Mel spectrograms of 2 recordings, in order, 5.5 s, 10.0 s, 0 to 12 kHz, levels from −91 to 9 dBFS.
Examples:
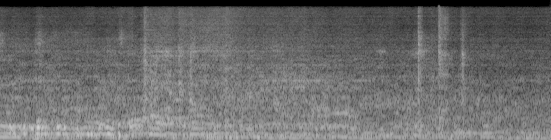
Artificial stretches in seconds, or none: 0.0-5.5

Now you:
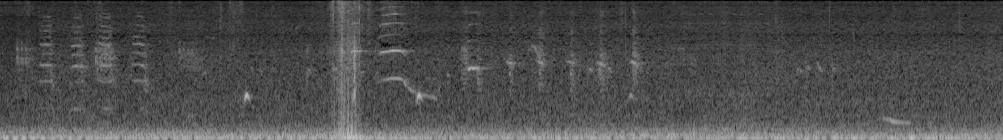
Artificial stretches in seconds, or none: 6.7-7.7

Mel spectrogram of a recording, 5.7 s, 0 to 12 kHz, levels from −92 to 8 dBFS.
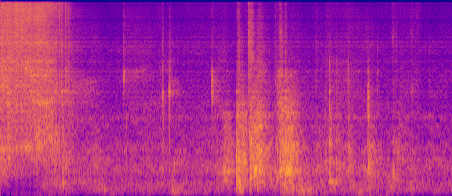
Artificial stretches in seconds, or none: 0.0-5.7

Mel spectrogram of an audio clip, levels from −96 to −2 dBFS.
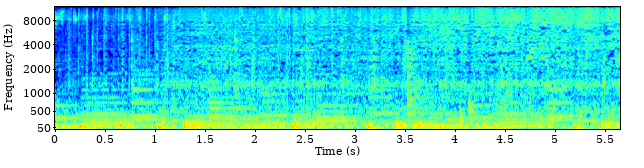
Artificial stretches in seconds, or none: none

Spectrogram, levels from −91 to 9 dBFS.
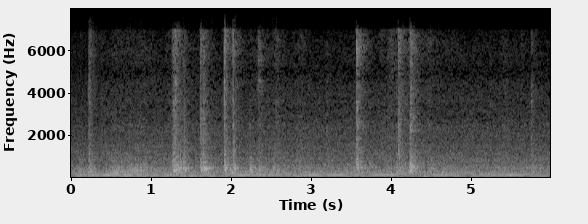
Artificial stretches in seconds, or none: none

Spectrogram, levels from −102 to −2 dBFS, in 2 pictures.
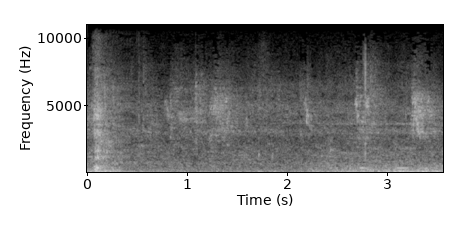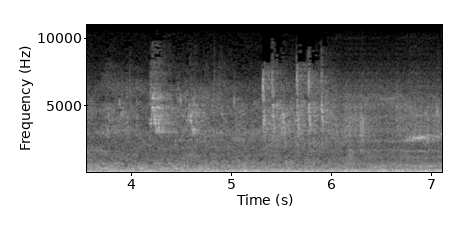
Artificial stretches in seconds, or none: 6.0-7.1

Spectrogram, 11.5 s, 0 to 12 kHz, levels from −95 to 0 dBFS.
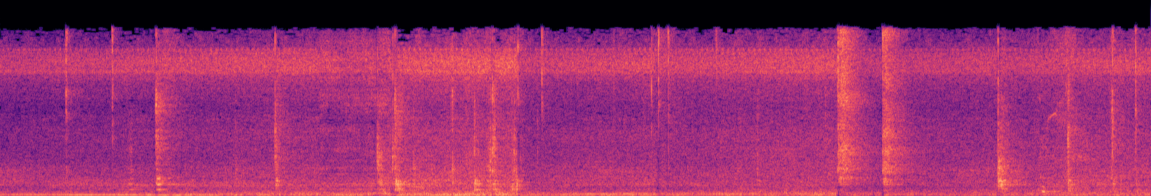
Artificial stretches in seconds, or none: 3.2-3.9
